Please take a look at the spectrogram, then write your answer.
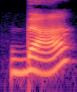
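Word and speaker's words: до: This phrase contains two words: DO which means until and it's pronounced as DA and the second one is SVIDANIYA and it means a meeting or a date.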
